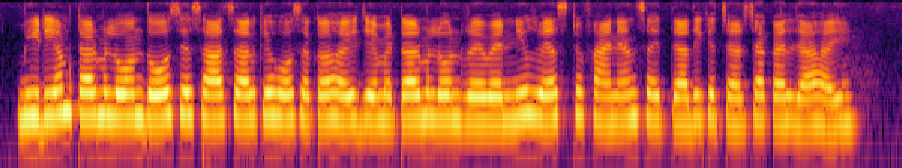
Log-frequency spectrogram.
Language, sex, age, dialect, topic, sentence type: Magahi, female, 51-55, Central/Standard, agriculture, statement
